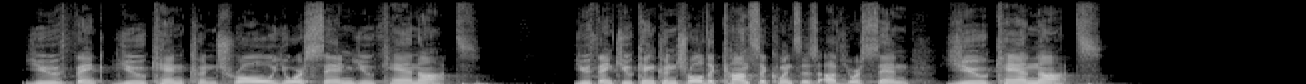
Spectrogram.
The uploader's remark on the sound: Sunday Morning Sermon Audio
